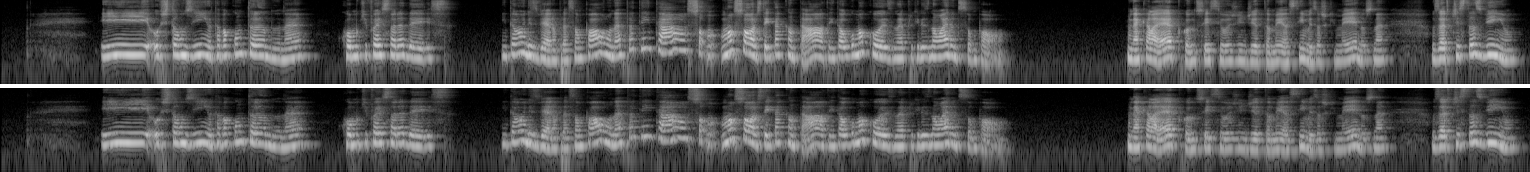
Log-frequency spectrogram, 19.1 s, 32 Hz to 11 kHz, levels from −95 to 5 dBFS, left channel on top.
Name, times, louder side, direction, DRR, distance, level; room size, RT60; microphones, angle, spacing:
voice 1, 1.3-3.8 4.3-5.5 6.3-12.5 14.1-17.3 17.7-18.9, left 4 dB, 60° left, 8 dB, 0.5 m, -25 dB
3.5 x 3.1 x 3.6 m, 0.34 s
head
